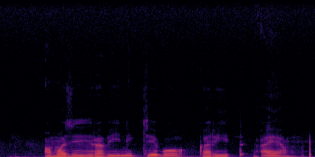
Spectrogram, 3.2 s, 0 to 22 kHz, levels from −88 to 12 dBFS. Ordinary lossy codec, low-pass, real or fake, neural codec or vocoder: none; none; real; none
